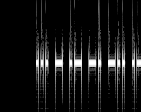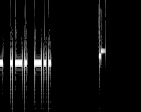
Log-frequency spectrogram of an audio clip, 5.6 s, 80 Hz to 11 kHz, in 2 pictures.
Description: Morse code, heard as a keyed tone, about 25 wpm, 700 Hz. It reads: STANDARD
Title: Sentences from Top 1200 Words - New Word Drill Alt - 25wpm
